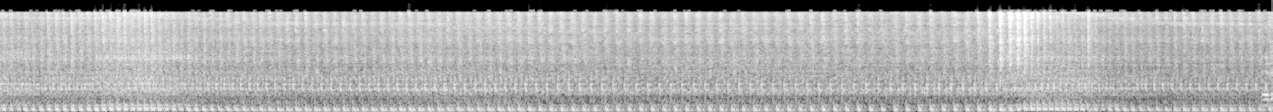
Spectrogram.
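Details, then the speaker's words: Mud mower small single-cylinder engine after rebuild, spark plug and carbon-coated head cleaned: fires steadily and evenly at settled idle, no knocks or misses; smoother and quieter than ever, running normally. "sounds like it's running better than it ever ran before it sounds really smooth and quiet"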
